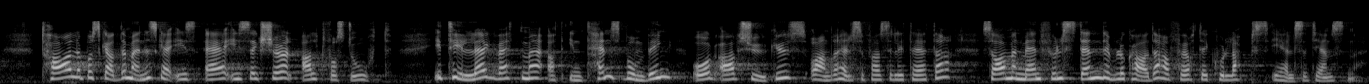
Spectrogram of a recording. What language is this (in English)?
Norwegian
